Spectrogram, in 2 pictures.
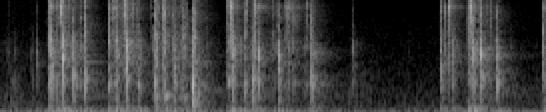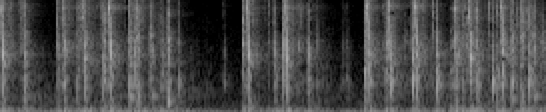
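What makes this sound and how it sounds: Fingertips of both hands type on a black mechanical keyboard with plastic keycaps and clicky switches. Bursts of rapid, bright, sharp clicks come in three runs separated by short pauses.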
